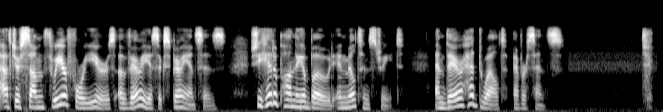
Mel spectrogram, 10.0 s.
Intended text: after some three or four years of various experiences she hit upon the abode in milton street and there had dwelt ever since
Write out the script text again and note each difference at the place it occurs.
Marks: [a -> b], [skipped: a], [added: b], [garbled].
after some three or four years of various experiences she hit upon the abode in milton street and there had dwelt ever since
